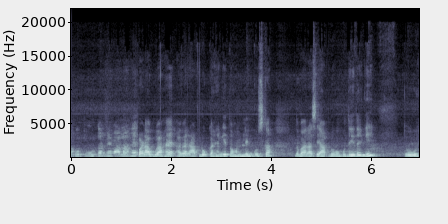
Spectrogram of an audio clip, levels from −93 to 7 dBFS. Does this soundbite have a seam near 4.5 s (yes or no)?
no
